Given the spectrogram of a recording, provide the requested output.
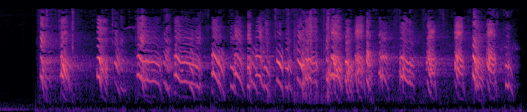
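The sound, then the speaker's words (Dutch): A chattering flock of jackdaws gives short, sharp 'kja' calls in rapid, overlapping bursts, loud, with no pauses and no speech. “de meest bekende klank is toch wel de korte roep die klinkt als ‘kja’”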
